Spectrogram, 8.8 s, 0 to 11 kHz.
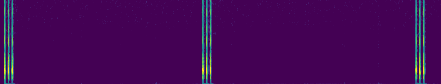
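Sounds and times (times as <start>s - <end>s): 
Limnodynastes tasmaniensis spotted grass frog calling: 0.0s - 0.3s, 4.0s - 4.3s, 8.3s - 8.6s.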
